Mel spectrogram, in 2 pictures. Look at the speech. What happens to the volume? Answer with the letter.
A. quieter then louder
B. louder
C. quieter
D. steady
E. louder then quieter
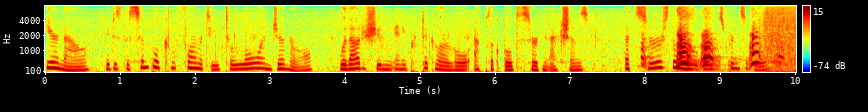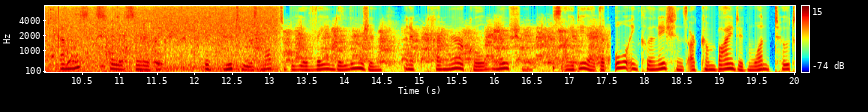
D.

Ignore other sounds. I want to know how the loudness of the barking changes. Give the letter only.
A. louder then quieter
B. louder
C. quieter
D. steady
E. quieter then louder
C.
